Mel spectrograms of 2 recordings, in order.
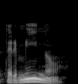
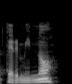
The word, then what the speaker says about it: termino: Pero sí tomamos la fuerza de voz en la segunda sílaba, ¿no? Entonces, enseguida termino, dice, ¿no? Enseguida termino. Estamos hablando en la segunda sílaba, ¿no es cierto? No puedo decir enseguida terminó, ¿no es cierto? No es correcto, ¿no es cierto?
